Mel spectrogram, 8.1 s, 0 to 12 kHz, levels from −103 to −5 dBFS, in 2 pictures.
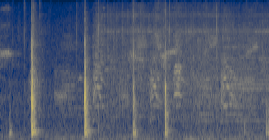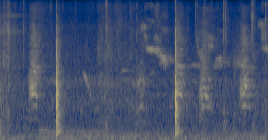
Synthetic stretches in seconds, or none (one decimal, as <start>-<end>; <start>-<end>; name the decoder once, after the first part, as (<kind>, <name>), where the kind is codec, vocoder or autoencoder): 0.0-0.6 (vocoder, BigVGAN v2); 1.5-4.0; 6.6-8.1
